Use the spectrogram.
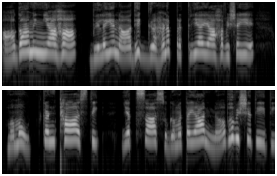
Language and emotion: Sanskrit, fearful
